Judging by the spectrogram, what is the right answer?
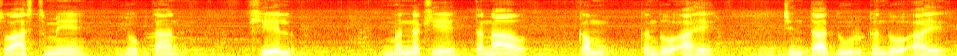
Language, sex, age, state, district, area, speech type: Sindhi, male, 60+, Uttar Pradesh, Lucknow, rural, spontaneous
